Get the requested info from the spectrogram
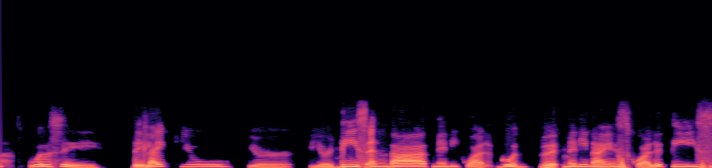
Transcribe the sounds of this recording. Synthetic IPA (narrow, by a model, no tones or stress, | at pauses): wɪlsej | d̪ejlaɪk̚ju | jɔɹ | jɔɹd̪isɛ̃nðat̪̚mɛnikwaɡʊd̪̚ɛt̚mɛninajskwalɪt̪is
